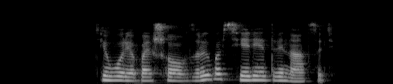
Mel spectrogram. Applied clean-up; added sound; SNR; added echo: neural mask model DeepFilterNet 3.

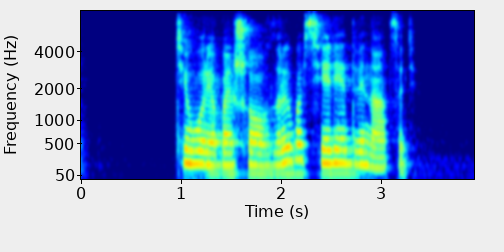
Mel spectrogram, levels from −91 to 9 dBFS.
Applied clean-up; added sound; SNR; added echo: neural mask model RNNoise.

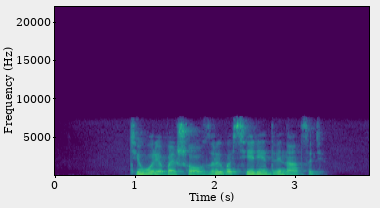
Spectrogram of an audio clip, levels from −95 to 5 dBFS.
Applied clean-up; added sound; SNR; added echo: neural mask model Resemble Enhance denoiser.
